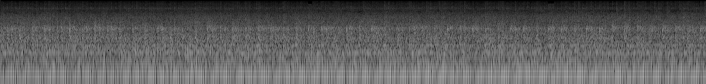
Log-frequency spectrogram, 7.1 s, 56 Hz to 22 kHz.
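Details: Yanmar YM276 diesel tractor just after clutch replacement, first start-up: even clatter at steady idle, about two and a half beats a second, no knocks or skips; running normally.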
